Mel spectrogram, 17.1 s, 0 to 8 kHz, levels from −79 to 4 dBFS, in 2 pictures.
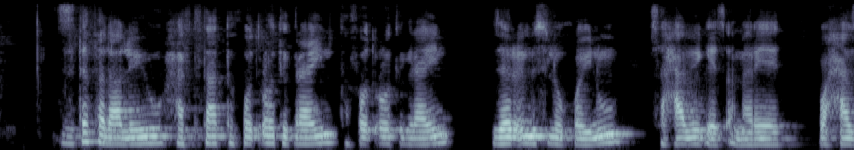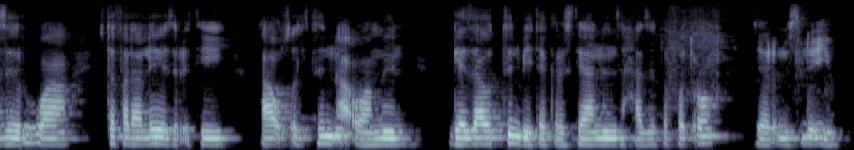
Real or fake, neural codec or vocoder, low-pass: real; none; 7.2 kHz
